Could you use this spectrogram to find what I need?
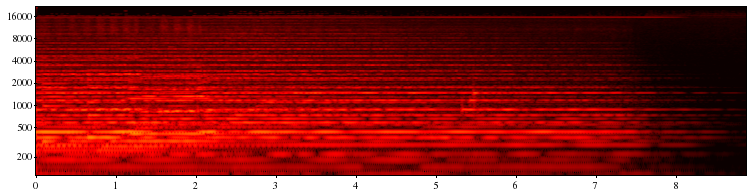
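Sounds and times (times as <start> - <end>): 
lyrical piano: 0.0 - 8.6.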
